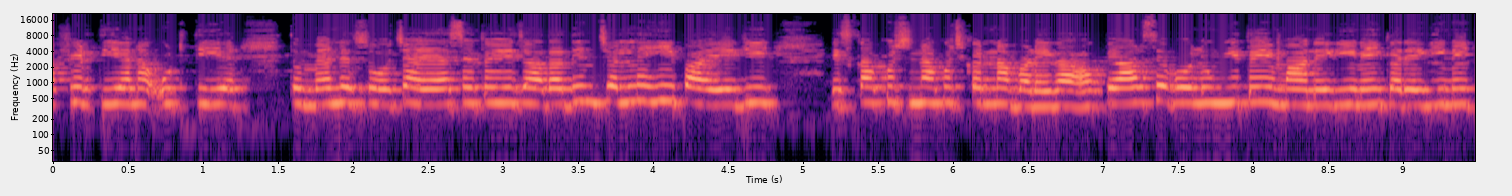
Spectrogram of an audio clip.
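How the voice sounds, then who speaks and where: A shrill, very high-voiced older aunt played by a woman who scolds and orders everyone around. She is stern on the surface and caring underneath, in a domestic family drama. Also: a bit bright. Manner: scolding, domineering.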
